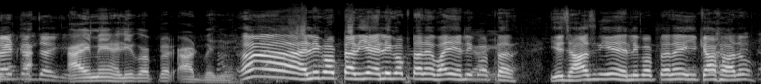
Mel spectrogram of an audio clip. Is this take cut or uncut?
cut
